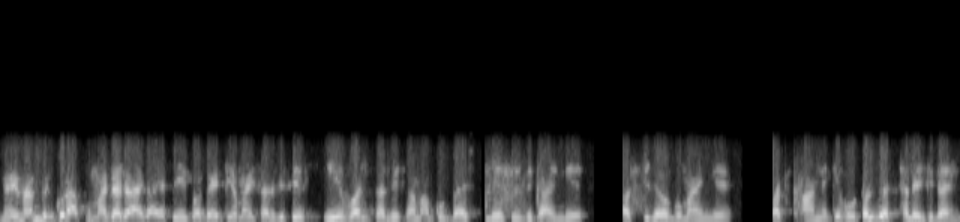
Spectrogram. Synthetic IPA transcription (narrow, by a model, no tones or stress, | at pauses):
nɛ̃ɦĩmɛ̃ːmbɪlkʊlaːp̚komɐd͡ʒad͡ʒaːeːɡaet̪eːk̚baːɾbɛːʈʰiɦɐmaːɾisɐɾʋɪseːkeːʋɐnsɐɾʋɪsɦɐmaːp̚kobɛːsʈ̚pleːsɪzd̪ɪkʰaːẽːŋɡeː | ɐtːʃʰed͡ʒɐɡəɡʱʊmaːẽːŋɡeː | bɐskʰaːnekeɦoːʈəlbʱiɐtːʃʰaleːked͡ʒaːḛ̃ːŋɡeː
